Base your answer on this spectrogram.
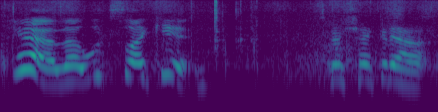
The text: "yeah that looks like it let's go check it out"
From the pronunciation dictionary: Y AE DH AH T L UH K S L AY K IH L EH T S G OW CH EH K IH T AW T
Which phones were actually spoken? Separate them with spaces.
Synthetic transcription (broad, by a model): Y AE DH AH T L UH K S L AY K IH T G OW CH EH K IH T AW T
